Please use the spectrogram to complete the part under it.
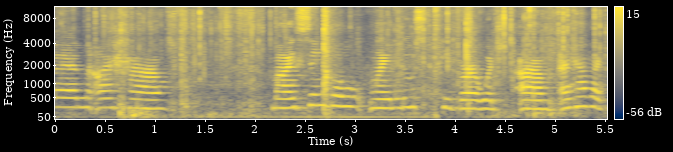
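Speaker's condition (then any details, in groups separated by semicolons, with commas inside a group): No condition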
